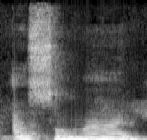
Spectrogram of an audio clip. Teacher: Contoh, as-somad, dalam lafaznya ditulis al-somad, sedangkan karena ada tasdid, jadi lamnya itu tidak terdengar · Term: alif lam syamsiyah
